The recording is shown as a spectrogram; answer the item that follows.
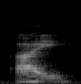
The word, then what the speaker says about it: Ai: but the Duke of I which is spelled a I and it was at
